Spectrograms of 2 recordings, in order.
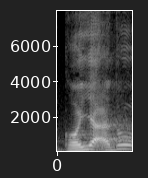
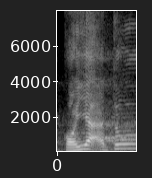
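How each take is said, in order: No difference in how they are said.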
